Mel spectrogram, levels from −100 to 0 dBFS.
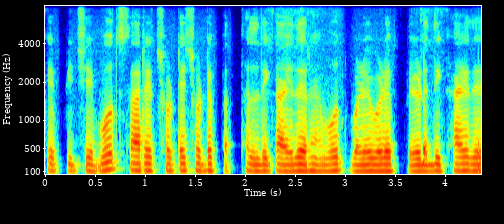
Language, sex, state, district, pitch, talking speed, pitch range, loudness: Hindi, male, Jharkhand, Deoghar, 115 Hz, 220 wpm, 115-120 Hz, -18 LUFS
